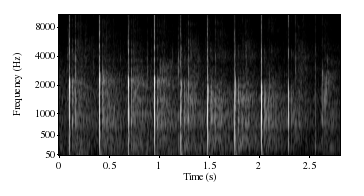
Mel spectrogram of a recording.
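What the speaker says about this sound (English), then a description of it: "a big round of applause" About ten crisp, evenly spaced claps from an audience thanking panelists at a business summit, sharp distinct slaps with quiet gaps and no talking.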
